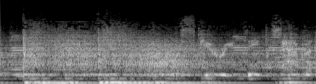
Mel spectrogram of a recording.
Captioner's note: shots fing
